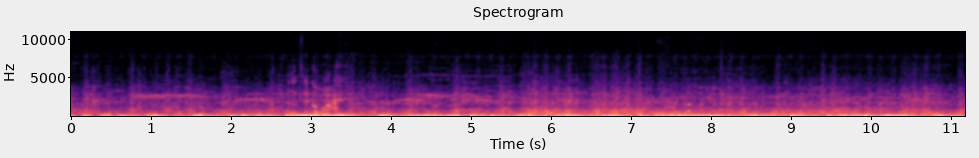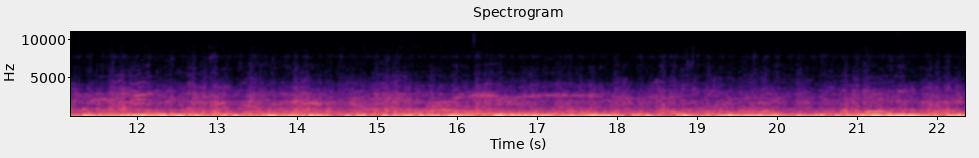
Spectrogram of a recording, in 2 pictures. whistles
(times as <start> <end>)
0.0 6.9, 15.3 18.9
